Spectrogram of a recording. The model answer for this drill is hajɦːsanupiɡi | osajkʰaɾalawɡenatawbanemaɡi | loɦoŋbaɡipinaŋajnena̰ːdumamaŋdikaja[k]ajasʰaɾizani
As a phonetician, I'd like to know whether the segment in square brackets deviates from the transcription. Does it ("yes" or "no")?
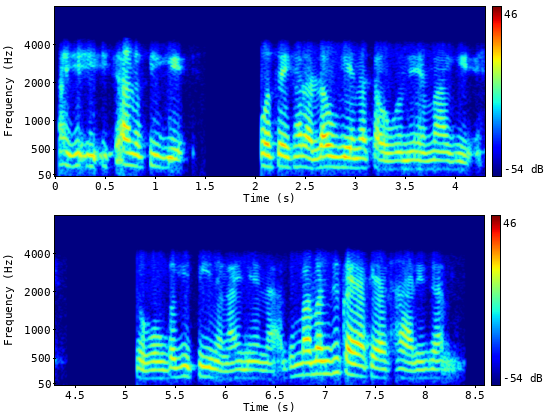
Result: no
